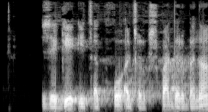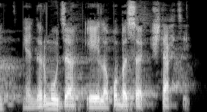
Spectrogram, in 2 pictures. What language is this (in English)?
Abkhazian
